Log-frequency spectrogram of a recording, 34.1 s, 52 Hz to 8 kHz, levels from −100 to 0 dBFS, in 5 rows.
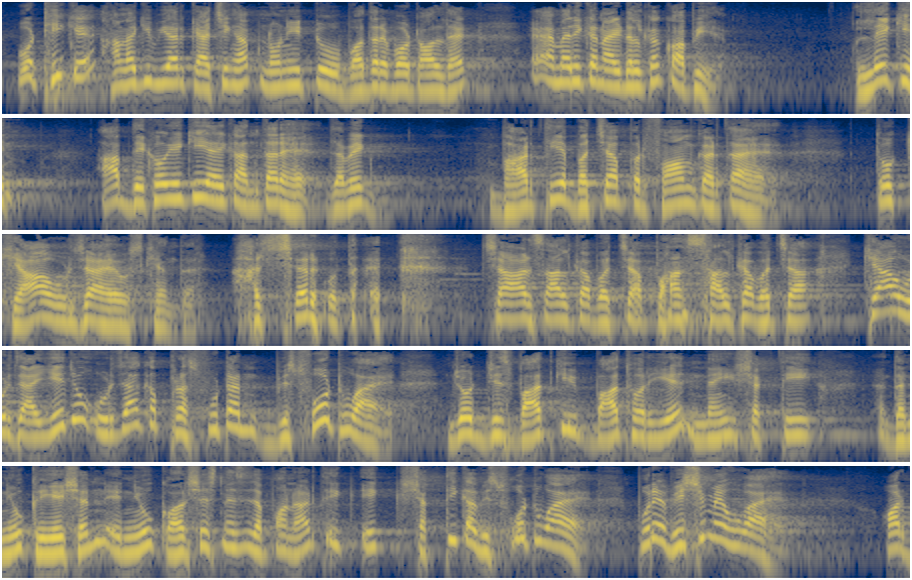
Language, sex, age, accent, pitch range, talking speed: Hindi, male, 50-69, native, 165-235 Hz, 155 wpm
